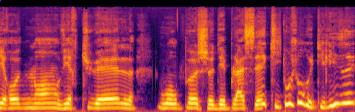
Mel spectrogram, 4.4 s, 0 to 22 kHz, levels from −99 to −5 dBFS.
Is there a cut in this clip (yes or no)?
yes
